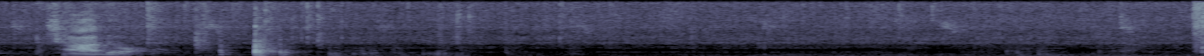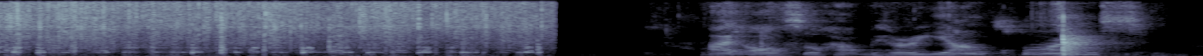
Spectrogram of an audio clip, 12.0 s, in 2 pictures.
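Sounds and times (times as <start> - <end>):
pepper sizzling in oil: 0.0 - 8.8.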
